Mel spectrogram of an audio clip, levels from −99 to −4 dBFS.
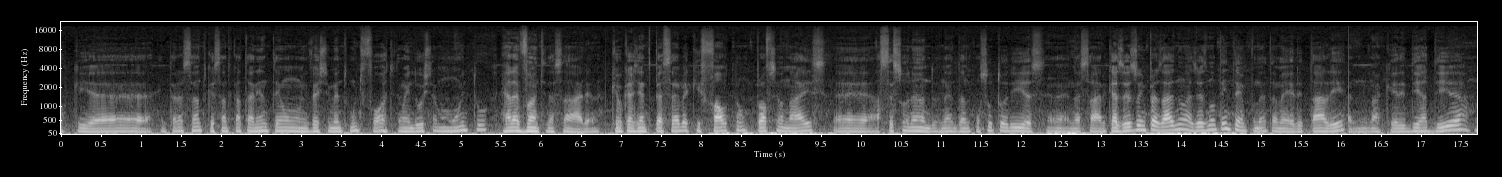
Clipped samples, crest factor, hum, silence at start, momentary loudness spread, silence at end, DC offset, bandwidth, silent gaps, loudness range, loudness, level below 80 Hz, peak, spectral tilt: under 0.1%; 16 dB; none; 0 s; 6 LU; 0 s; under 0.1%; 15 kHz; none; 2 LU; -32 LUFS; -40 dBFS; -14 dBFS; -8 dB/octave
